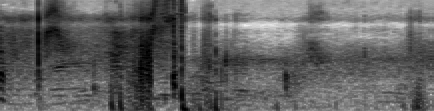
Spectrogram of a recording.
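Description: Kids' voices and laughter with a few sharp thumps, the loudest and deepest about a second in.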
